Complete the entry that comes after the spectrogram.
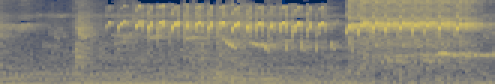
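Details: Ashy tailorbird in a recording for cage-bird training, giving fast, high, chattering trills of pulsed notes, with softer lower whistles mixed in and a louder continuous burst of trilling in the second half.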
